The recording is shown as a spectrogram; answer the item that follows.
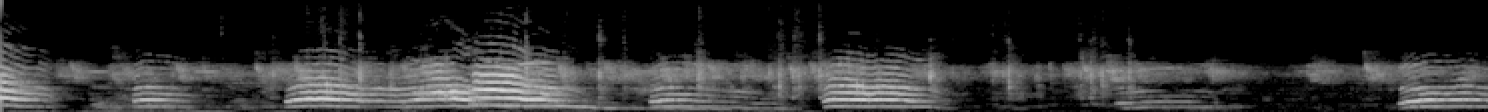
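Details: Cats heard in a loud, unsettling exchange: a string of wavering meows and longer moaning yowls that slide downward, some overlapping, then a quieter gap before a final strong meow.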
